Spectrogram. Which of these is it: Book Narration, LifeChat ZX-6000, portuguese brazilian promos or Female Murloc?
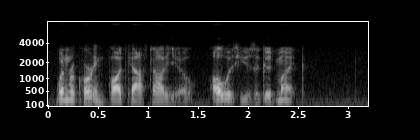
LifeChat ZX-6000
